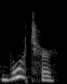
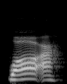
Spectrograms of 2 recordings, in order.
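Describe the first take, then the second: First: The middle T sound is clearly pronounced. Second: The middle T sound is dropped or softened. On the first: "Pronounce your T's" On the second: "I hate the way you say water"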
